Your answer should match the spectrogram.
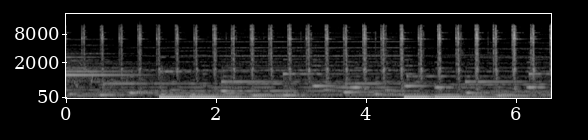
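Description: Countdown music for a quiz timer: a fast, even ticking beat over slow held melody notes, with a deep bass coming in about a second in.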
